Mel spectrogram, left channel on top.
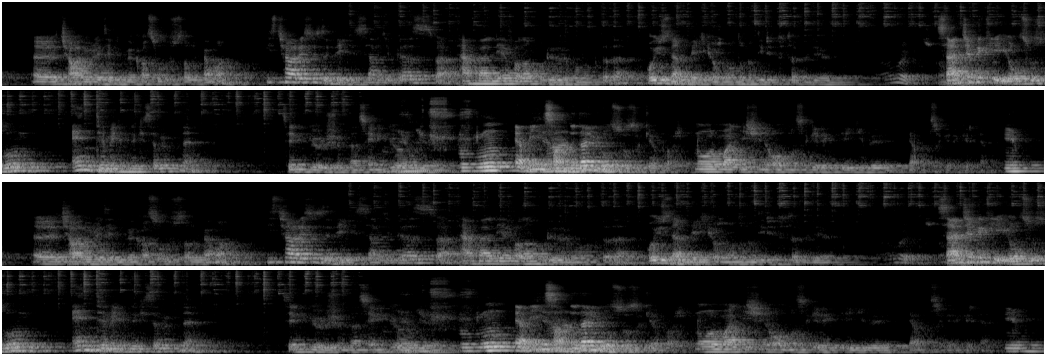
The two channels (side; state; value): both; normal; correlation 0.53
